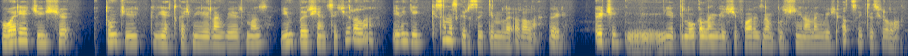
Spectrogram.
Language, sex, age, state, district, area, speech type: Kashmiri, male, 45-60, Jammu and Kashmir, Budgam, rural, spontaneous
